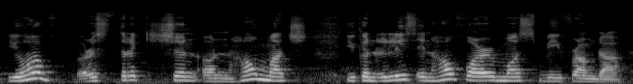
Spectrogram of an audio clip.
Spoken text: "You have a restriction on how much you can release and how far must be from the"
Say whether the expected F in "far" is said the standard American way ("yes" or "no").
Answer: yes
